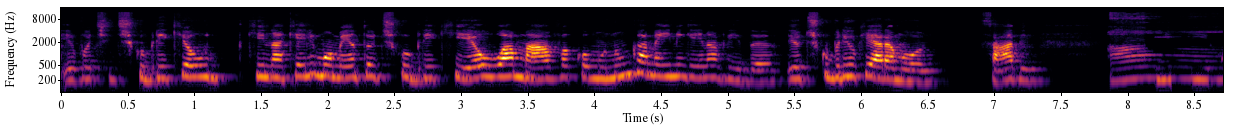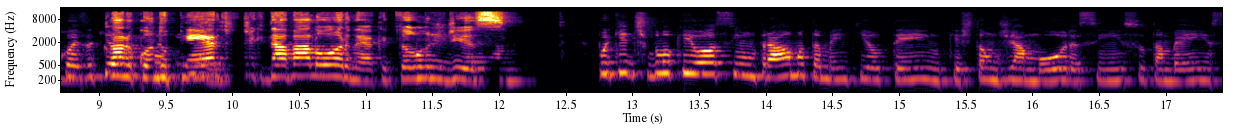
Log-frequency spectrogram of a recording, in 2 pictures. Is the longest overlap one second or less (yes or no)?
no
